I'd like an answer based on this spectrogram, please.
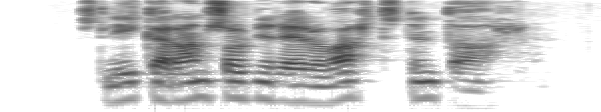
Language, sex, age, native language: Icelandic, male, 18-19, Icelandic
